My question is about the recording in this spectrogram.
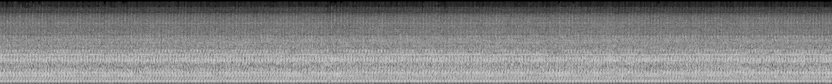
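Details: Subaru-engined electric-start pressure washer after cleaning, refilling oil (not overfilled) and starting on choke, checked for oil or fuel leaks: loud, steady single-cylinder chug at constant beat, no misses or knocks; normal running, no leaks seen.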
